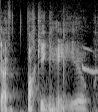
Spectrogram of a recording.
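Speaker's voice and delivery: put-on sarcastic delivery. Imitating the other speaker's sarcastic side to them: imitating a sarcastic tone. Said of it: "you have that sarcastic side of you that it's like".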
